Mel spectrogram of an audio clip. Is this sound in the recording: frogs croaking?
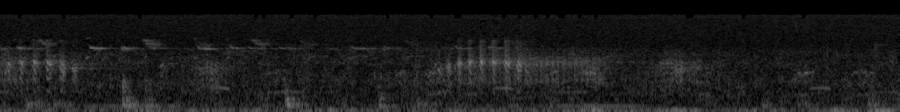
yes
